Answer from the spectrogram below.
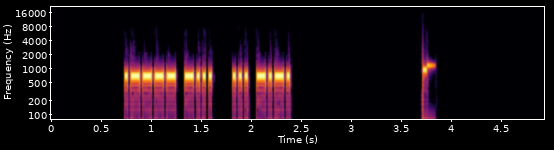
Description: Morse code, heard as a keyed tone, about 40 wpm, 700 Hz. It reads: 1B SC
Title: Field Day Exchanges Encore - 40wpm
